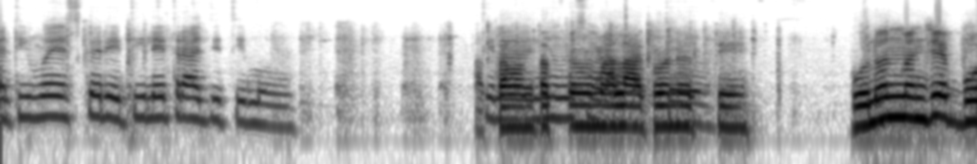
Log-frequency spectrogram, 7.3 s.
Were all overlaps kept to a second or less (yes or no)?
no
